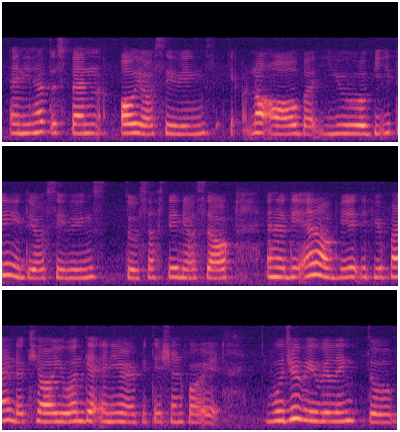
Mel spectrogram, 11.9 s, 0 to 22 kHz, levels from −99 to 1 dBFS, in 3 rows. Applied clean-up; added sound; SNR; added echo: none; none; none; none.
